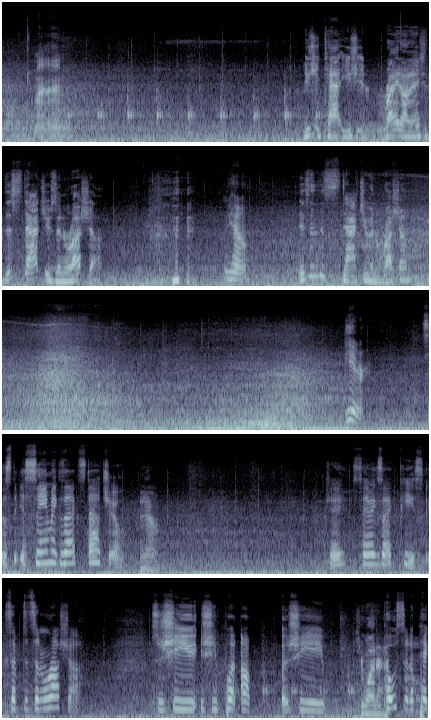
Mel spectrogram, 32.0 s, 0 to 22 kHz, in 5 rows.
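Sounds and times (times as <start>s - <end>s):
car engine rumble: 0.0s - 32.0s
turn signal ticking: 0.0s - 32.0s.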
